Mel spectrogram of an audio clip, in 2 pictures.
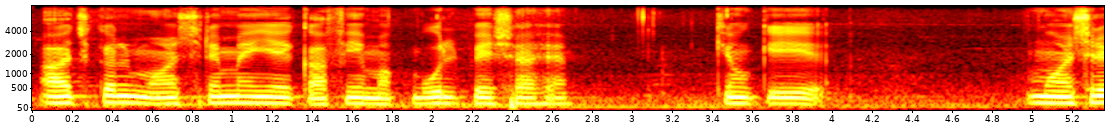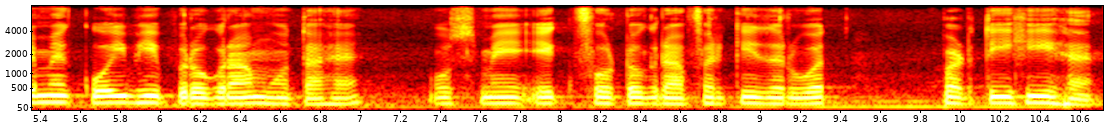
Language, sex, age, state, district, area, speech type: Urdu, male, 18-30, Uttar Pradesh, Aligarh, urban, spontaneous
